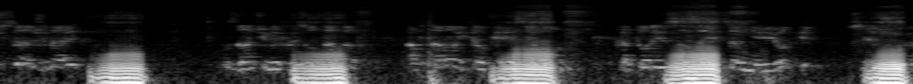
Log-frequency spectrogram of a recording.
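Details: Sleeping Shar Pei dog snoring: deep, rough, low rumbling snores, each about half a second long, repeated roughly every two seconds, five in a row, with soft breathing between them.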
